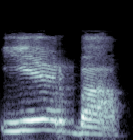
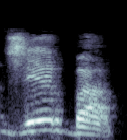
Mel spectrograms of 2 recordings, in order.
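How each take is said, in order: First: It begins with a soft y-like glide. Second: It begins with a buzzing zh-like sound. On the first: "Ela não fala, por exemplo, hierba" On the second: "ela fala gerba"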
